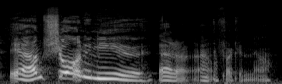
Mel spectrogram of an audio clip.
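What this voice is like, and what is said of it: Put-on New York accent. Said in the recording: “sounds like he's from New York ... the accent's getting worse.”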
